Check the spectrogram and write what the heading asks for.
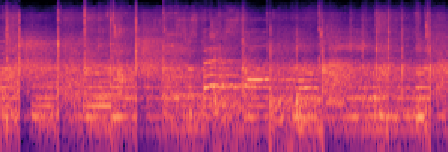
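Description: Live acoustic string band playing an up-tempo tune: acoustic guitar and banjo picked with quick, crisp attacks, and a sliding melody line entering about halfway through.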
